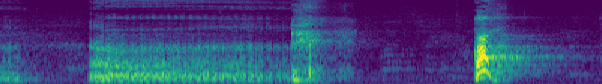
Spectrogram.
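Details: Shih Tzu, a female pet dog, growling and demanding her toy: a long rough growl for about a second and a half, then a sharp bark, a short pause, and another loud bark, with quiet gaps between.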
